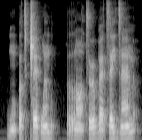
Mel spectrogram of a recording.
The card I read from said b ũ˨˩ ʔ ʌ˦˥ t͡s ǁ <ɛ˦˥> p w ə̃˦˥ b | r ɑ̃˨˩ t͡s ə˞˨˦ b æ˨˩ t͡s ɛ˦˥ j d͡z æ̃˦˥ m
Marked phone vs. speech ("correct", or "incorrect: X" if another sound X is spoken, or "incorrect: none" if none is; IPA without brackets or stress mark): correct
